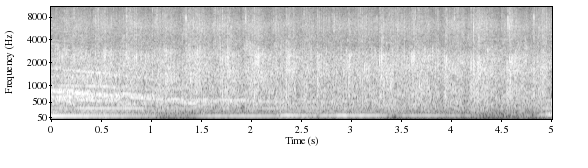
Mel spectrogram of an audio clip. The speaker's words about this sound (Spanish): Vamos, alguien que lo reciba que le dé un aplauso fuerte al Señor.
